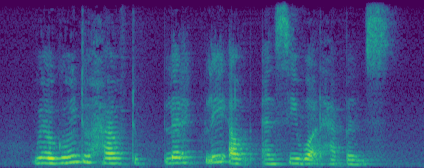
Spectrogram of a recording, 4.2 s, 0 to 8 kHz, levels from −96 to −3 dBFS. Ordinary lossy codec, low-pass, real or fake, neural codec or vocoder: none; none; fake; codec, 16 kHz, 0.4 kbps, LongCat-Audio-Codec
